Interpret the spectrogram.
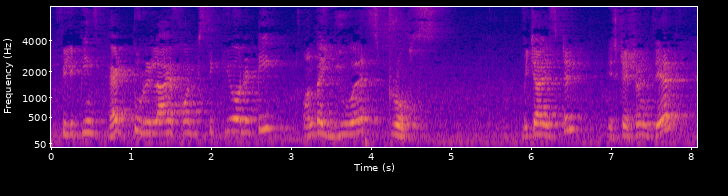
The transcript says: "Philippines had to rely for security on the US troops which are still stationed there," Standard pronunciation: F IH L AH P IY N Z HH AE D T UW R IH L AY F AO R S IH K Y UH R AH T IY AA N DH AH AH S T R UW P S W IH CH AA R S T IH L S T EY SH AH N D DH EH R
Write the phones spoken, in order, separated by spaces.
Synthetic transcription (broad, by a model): F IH L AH P IY N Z HH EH D T UW R IH L AY F AO R S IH K Y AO R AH T IY AA N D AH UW S T R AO S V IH CH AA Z S T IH L S T EY SH AH N D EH R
